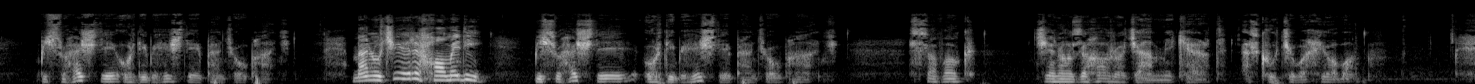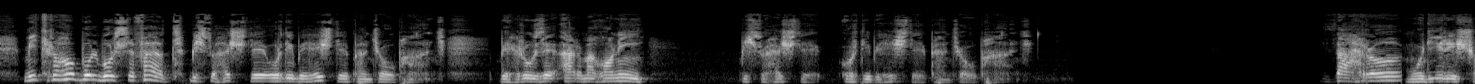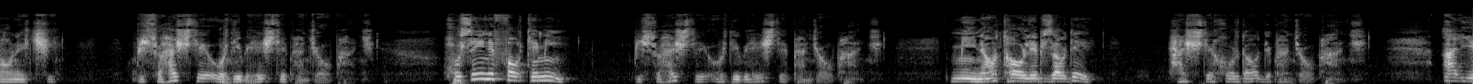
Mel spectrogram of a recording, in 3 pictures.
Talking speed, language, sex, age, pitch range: 90 wpm, Persian, male, 60-79, 130-190 Hz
